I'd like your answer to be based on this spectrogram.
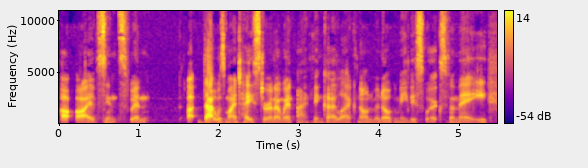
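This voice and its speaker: A woman with an Australian accent speaks at a moderate pace, her very deep, low voice keeping a fairly even intonation. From Australia, north coast of New South Wales. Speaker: guest with polyamory experience. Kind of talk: casual interview chat.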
